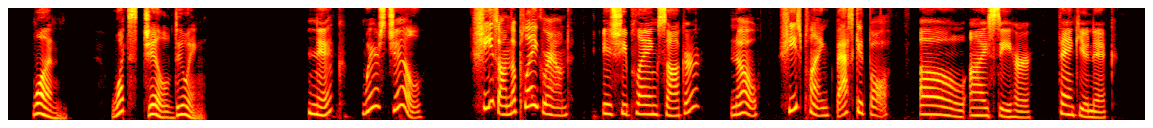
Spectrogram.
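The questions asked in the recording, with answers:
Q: What's Jill doing?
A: Playing basketball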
